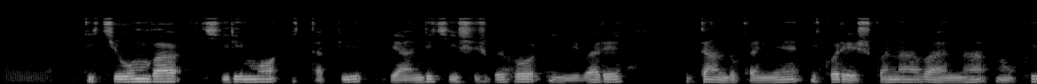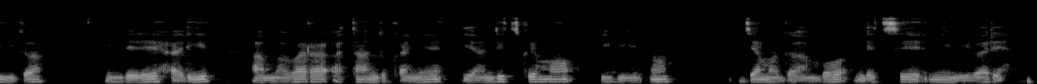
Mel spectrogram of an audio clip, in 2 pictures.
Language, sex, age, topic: Kinyarwanda, male, 18-24, education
